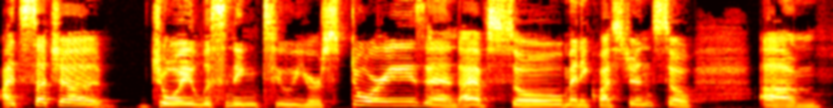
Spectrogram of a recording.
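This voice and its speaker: A woman's voice: medium pitch, fairly even intonation, takes it slowly, clean tone. A woman co-hosting a podcast, introducing her guest with gushing enthusiasm and then asking questions with frequent ums. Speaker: podcast co-host and interviewer.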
